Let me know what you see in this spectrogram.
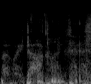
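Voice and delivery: hushed, soft, quiet delivery. Co-hosts imagine their show The Hang done in a quieter voice. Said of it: "It's quieter".

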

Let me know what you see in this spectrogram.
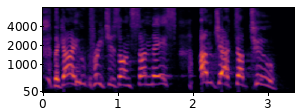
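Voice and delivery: high, loud public announcement voice.

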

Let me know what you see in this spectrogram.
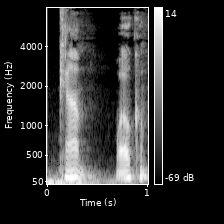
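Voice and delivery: podcast or radio host voice. Welcoming cam at the start of the podcast: podcast presenter voice. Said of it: "It's my podcast voice now".

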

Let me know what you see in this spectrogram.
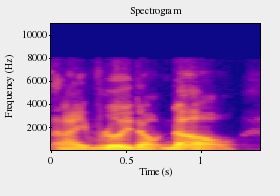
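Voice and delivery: ordinary talk, nothing marked

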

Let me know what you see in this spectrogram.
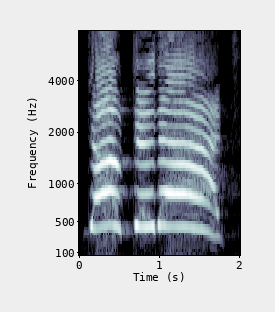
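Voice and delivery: very high, very loud, stretched, shrill scream. Demonstrating how wisdom sounds when it cries out, screaming. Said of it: "Wisdom screams".

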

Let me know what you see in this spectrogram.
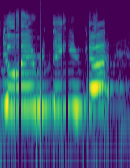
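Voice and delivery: very high screaming coach. Speaker recalls a coach yelling at athletes; imitating a screaming coach. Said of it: "screaming at you".

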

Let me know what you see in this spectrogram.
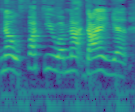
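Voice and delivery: ordinary talk

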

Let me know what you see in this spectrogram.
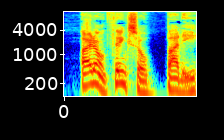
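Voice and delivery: tough, hard-sounding tone. Ending a rebuttal to another speaker's argument, acting tough. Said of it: "you're being real tough there, bro".

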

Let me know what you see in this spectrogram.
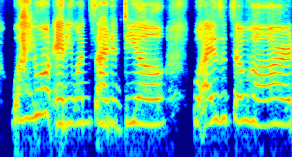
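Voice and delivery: ugly, high, tearful bawling and crying. Retelling a video journal recorded on an iPhone during a hard year, imitating herself crying. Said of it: "I was like crying into my iPhone".

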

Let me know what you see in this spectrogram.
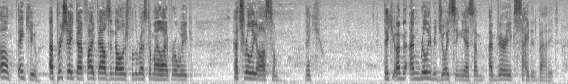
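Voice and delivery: acted-out, unexcited, low, emotionless deadpan. Mocking a lottery winner who thanks the prize-givers calmly: mock unemotional thank-you. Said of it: "They don't go".

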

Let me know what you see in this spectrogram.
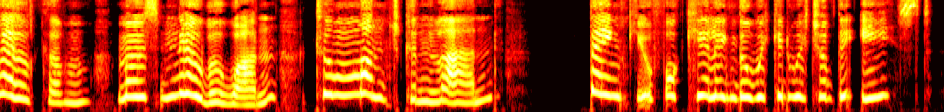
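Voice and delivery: gentle, tender, very high voice. Narrating a story, the lace-covered lady greets the arriving girl: tender. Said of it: "The lace-covered lady said tenderly".

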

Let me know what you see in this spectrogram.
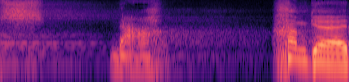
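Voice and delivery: put-on sarcastic, dismissive tone, very slow and drawn out. Acting out a reply to Jesus asking about healing: acting out a sarcastic reply. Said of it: "there would be a little sarcasm".

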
